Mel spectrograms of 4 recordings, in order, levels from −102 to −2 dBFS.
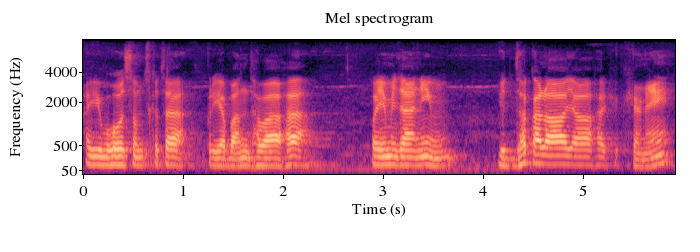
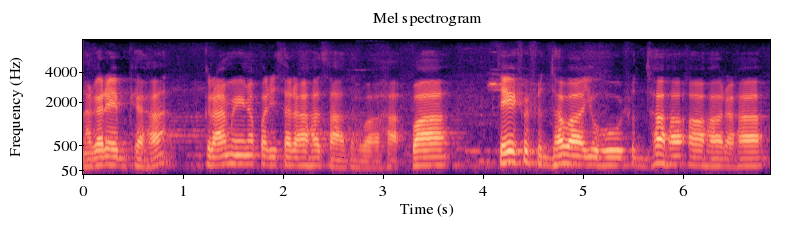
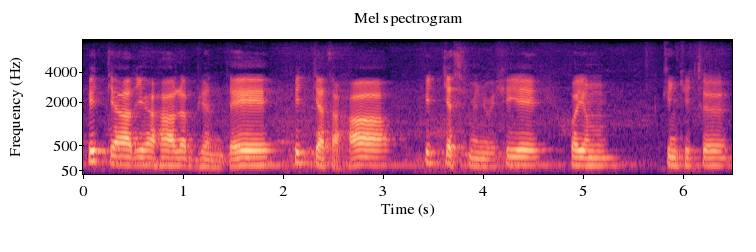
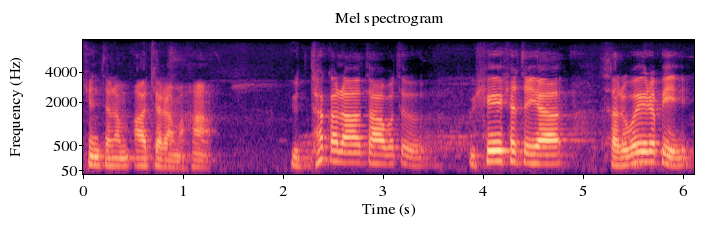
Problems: none marked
